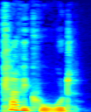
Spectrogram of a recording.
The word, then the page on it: clavichord: British English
